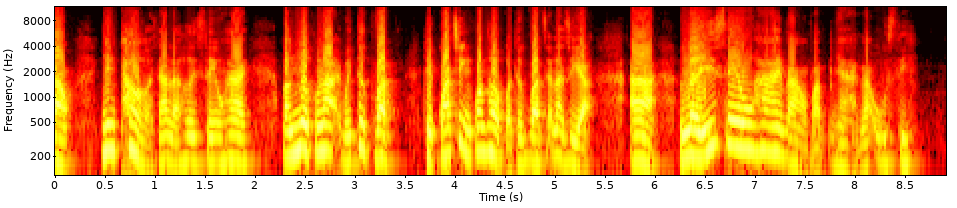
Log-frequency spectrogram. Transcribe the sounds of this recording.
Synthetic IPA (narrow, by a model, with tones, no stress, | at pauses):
aː˨˩w | ɲɨ˧ŋt̪ʰəː˧˩zaː˧laː˨˩ɦəː˧jsɛ˧wɦaː˧j | vaː˨˩ŋɨ˨˩ək̚la̰ː˧˨jvəː˨˦jt̪ʰɨ˨˩k̚və˨˩t̚ | t̪ʰi˨˩kwaː˨˦t͡ɕï˨˩ŋ̟kwaː˧nhəː˨˩p̚ku˧˩ət̪ɨ˨˩k̚və˨˩t̚sɛ̰˧˥laː˨˩zi˨˩ʔa̰ː˧˦ | ʔaː˨˩lə˨˦jsɛ˧wɦaː˧jvaː˨˩wva̰˧˨mɲaː˨˩zaː˧ʔu˧si˧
